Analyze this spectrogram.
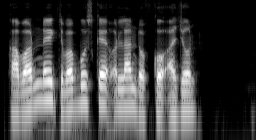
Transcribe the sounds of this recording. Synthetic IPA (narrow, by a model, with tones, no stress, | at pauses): ka˨bɔ˨ɾne˦k̚d͡ʒe˨ba˦bu˦skɛ˦ʔɔ̰˦la˦ndɔ˨fko˨ʔa˨d͡ʒo˦n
